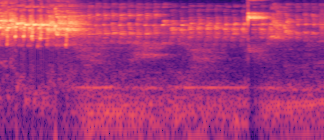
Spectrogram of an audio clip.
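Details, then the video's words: Colourful lovebird singing ngekek: a loud one-second burst of harsh, grating chatter, followed by a quieter run of rapid, evenly pulsed rattling notes with a brief sharp squeak near the three-second mark. "Burung Lovebird Rupa Rupa Warnanya, Burung Paruh Bengkok, Bunyi Ngekek Gacor"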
